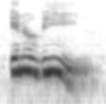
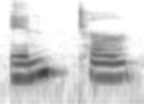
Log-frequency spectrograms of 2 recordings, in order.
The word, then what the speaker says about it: intervene: Intervene. Intervene. Intervene. Again, we have a T in the middle of the word. And what happens to it? It just disappears.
